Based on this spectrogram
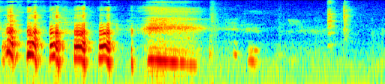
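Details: Pet hen indoors, getting ready to lay an egg inside a bag of chicken feed, cackling when approached: five quick, throaty clucks about a third of a second apart, then one long, harsh, drawn-out squawk and a few soft clucks.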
